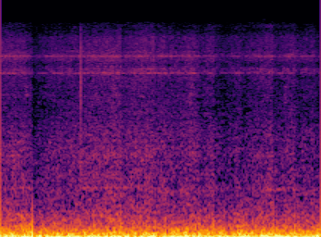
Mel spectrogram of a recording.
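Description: Low, unsteady rumble of wind buffeting an outdoor microphone, with no clear machine tone.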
